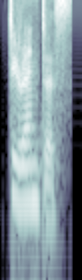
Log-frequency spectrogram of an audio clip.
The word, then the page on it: tarantass: Indian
